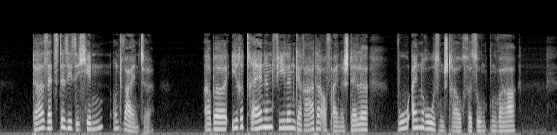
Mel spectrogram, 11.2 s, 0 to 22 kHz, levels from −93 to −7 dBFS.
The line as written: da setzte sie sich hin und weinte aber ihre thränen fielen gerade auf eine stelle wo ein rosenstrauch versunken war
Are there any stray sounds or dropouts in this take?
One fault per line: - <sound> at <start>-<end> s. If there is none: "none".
none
